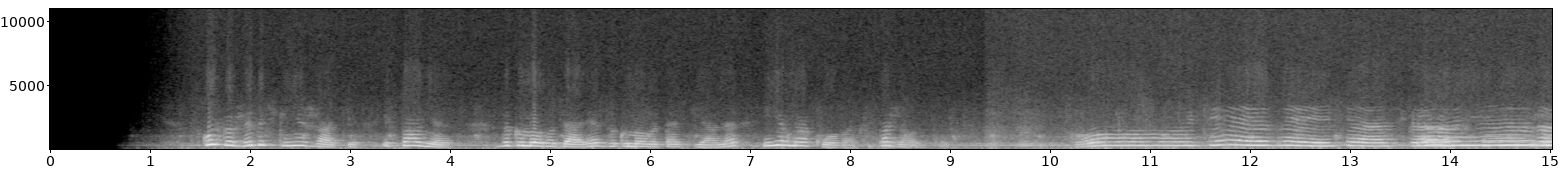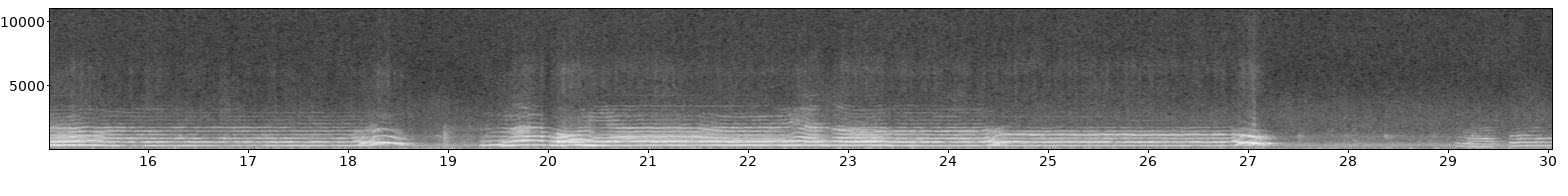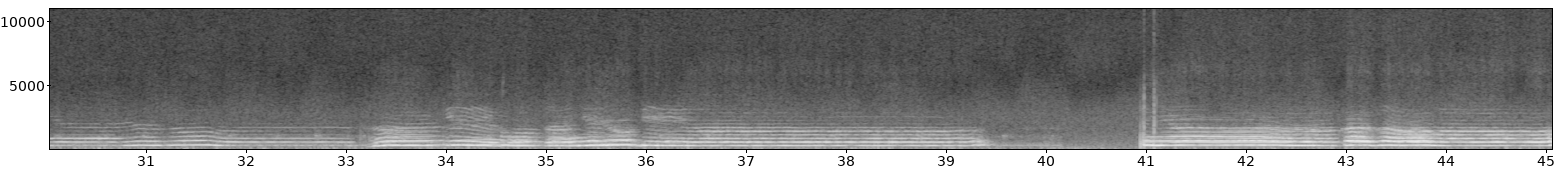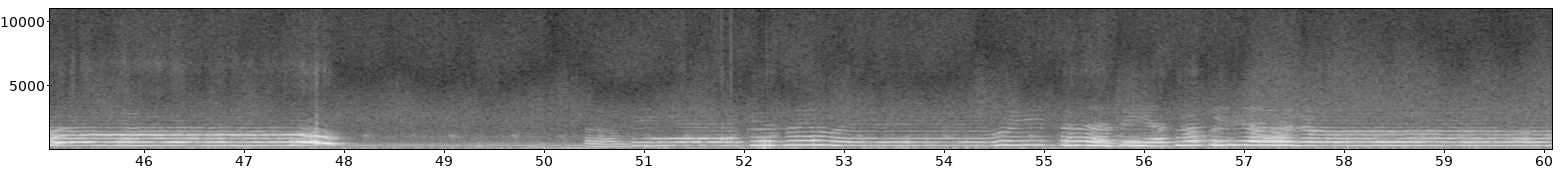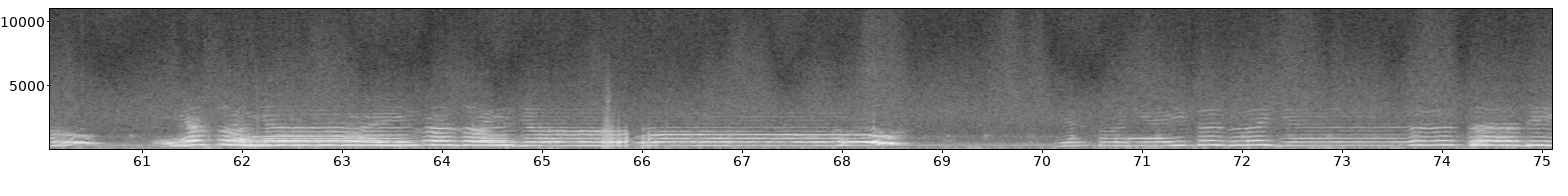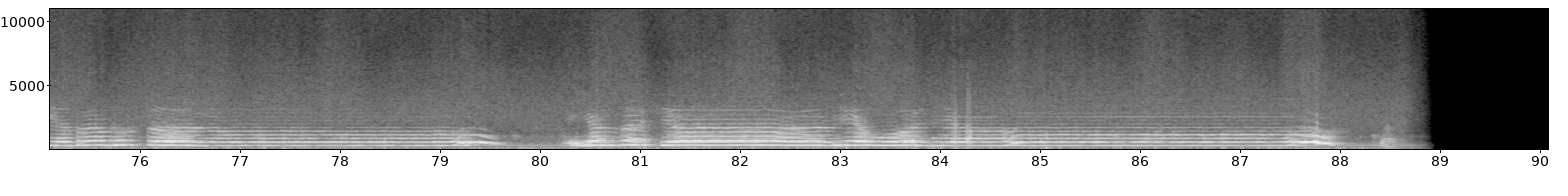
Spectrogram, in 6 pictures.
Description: Музыкальный фольклор Климовского района 053. «Сколько житечка ни жала» (жнивная).
Записали участники экспедиции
